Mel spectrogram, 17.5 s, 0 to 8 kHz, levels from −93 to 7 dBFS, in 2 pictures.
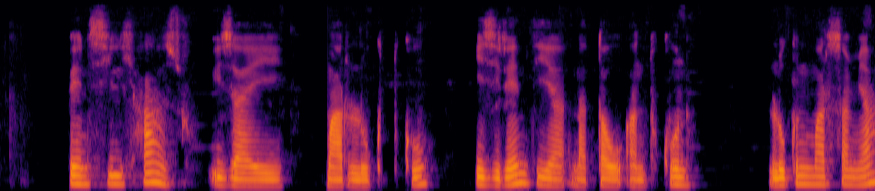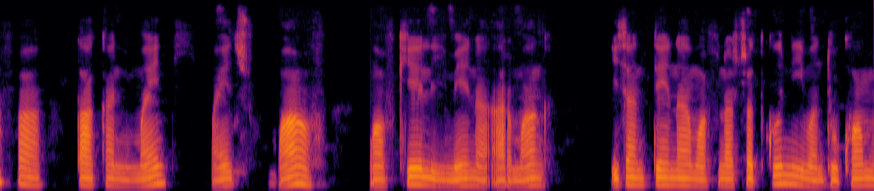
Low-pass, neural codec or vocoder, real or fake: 7.2 kHz; none; real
